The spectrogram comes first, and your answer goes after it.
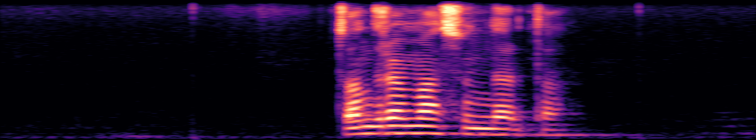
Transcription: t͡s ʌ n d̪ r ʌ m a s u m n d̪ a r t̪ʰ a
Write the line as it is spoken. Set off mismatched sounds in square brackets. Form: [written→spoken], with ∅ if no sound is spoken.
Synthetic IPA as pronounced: t͡s ʌ n d̪ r ʌ m a s u [m→∅] n d̪ [a→ʌ] r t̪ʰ [a→ʌ]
